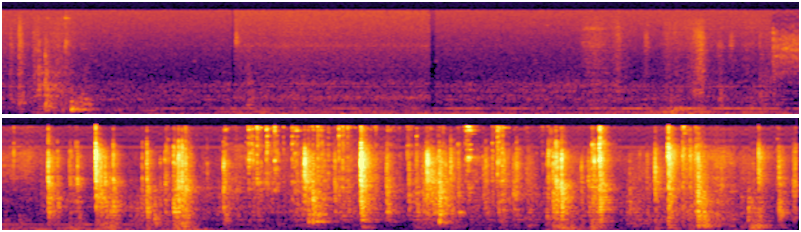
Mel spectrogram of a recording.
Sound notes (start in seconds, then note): none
